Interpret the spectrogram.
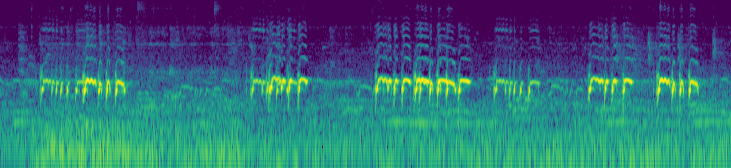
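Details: Zebra dove of a local type in vigorous, loud-voiced song, a lure for doves slow to sing: five or six rolling, trilled coo phrases, each about a second, with gaps of one to two seconds and steady background hiss.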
